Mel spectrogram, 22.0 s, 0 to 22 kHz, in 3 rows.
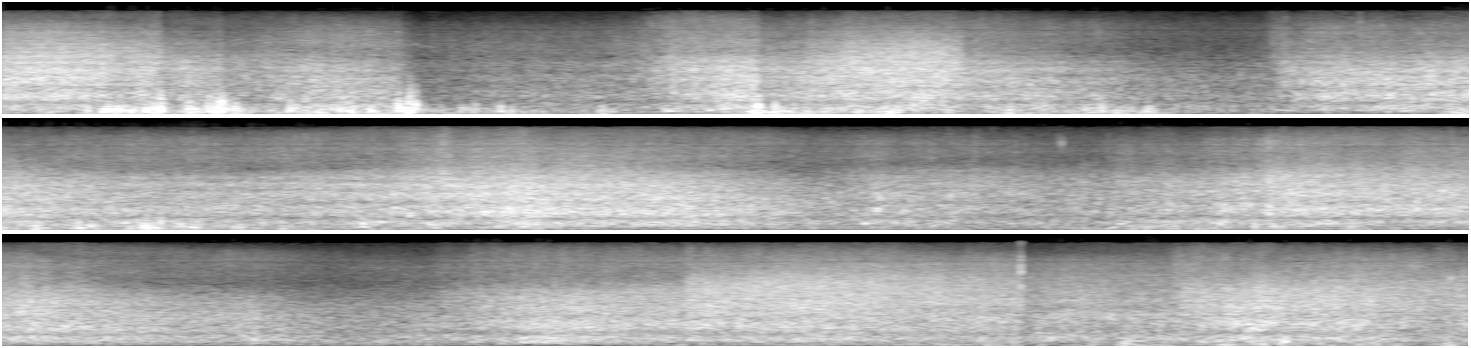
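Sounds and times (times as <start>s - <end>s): wind buffeting microphone: 0.0s - 16.1s, 16.7s - 22.0s
waves breaking on shore: 0.0s - 22.0s.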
